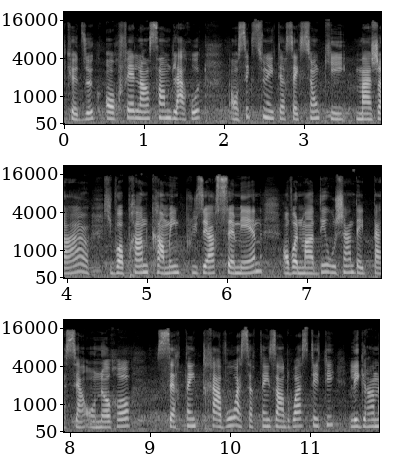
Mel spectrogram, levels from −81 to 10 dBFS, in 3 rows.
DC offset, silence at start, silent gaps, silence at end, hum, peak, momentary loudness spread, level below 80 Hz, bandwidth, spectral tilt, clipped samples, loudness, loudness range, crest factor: under 0.1%; 0 s; none; 0 s; none; 0 dBFS; 7 LU; -44 dBFS; 16.5 kHz; -3 dB/octave; under 0.1%; -17 LUFS; 2 LU; 16 dB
